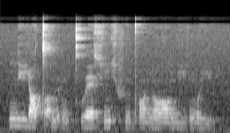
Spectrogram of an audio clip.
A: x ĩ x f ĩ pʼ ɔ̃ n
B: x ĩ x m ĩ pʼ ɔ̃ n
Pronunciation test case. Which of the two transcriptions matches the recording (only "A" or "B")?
A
